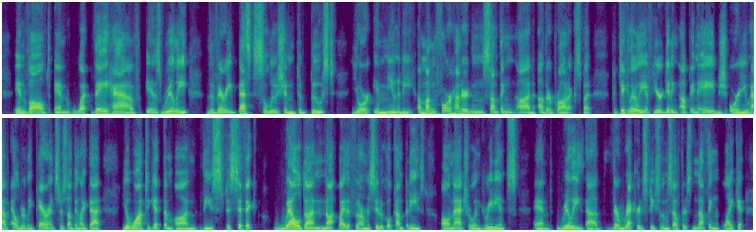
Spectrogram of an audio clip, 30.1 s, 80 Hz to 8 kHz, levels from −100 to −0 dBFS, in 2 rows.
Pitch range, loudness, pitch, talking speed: 105-140 Hz, -20 LUFS, 115 Hz, 140 wpm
